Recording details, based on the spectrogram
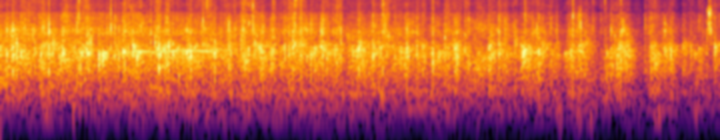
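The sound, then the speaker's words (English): Sustained applause from an audience fills the whole stretch, a dense, steady wash of many hands clapping at an even, fairly loud level without any voices standing out. “Yeah, give him a big round of applause for that.”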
